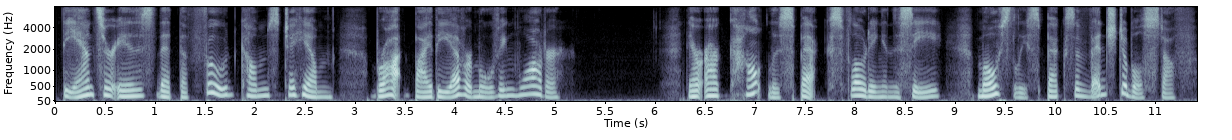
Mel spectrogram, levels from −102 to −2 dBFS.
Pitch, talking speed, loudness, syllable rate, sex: 185 Hz, 145 wpm, -22 LUFS, 4.3 syllables/s, female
